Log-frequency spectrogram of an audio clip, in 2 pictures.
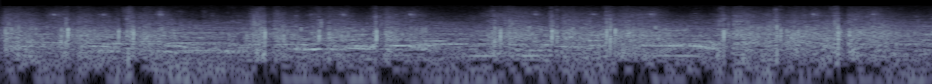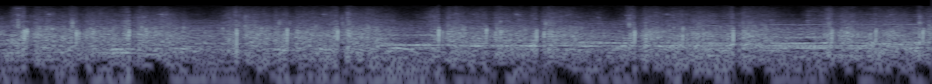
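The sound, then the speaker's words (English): Stadium crowd at a softball game cheers and roars continuously, a dense, loud wash of applause and shouting with scattered whistles and claps sustained throughout. “And Patrick Murphy asked for the Bama fans to make even more noise, and they oblige.”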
